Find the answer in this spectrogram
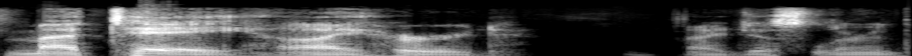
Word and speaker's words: MATE: the old genome it's spelled mate but it's pronounced Mattei I heard I just learned that the other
